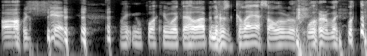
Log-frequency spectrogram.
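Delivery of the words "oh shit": mock scream, much higher. Recounting glass shattering while a friend played guitar, speaker retells his scream. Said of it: "he's screaming".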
